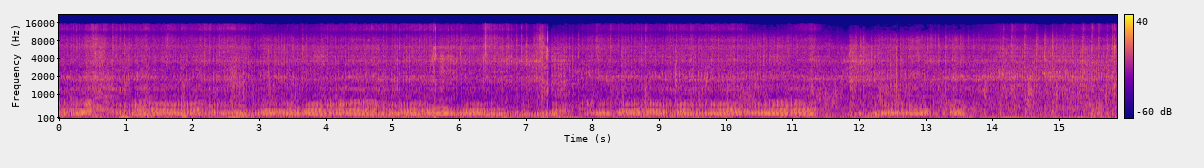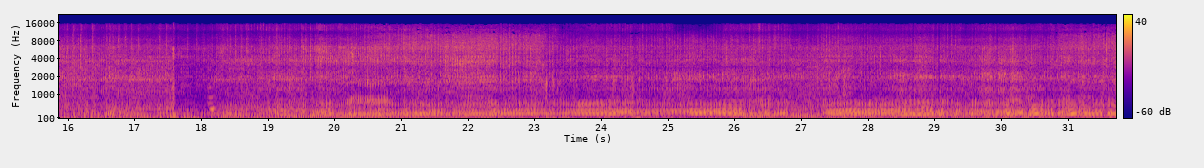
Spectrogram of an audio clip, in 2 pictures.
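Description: Off-road dirt bike engine running hard, revving up and down with the throttle, with a few knocks and clatter from the bike over rough ground.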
